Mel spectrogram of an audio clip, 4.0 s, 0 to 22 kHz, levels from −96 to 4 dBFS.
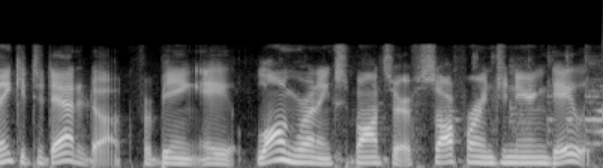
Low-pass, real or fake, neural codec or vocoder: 7.2 kHz; real; none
